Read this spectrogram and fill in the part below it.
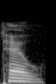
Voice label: "teu3", taiwanese Syllables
